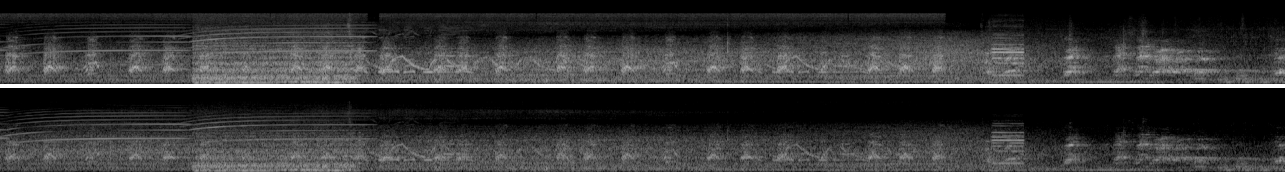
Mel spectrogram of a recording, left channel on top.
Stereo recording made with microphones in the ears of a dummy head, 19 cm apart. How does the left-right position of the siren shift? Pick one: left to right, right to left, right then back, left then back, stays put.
right to left.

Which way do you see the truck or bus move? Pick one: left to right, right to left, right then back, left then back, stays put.
right to left.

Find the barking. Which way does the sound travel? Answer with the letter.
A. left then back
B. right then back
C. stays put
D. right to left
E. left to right
C.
